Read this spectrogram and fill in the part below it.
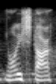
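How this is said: The name is said with a German pronunciation. "In German, it's Neustark, of course, with the nice K at the end"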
